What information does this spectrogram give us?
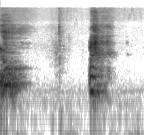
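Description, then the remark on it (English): Two sharp dog barks ring out, separated by a brief pause, with a faint yip in between; no one is talking during them. “Oh, sorry, my dogs are terrible.”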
